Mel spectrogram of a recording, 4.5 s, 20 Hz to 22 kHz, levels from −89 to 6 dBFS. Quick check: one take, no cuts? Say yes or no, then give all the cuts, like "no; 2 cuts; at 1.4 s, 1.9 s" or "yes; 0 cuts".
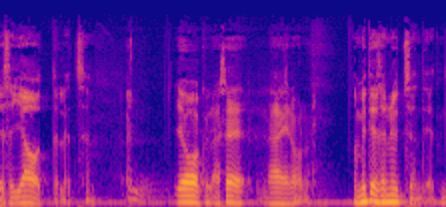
no; 1 cut; at 1.7 s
